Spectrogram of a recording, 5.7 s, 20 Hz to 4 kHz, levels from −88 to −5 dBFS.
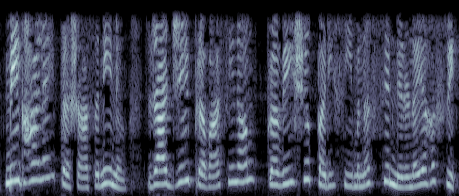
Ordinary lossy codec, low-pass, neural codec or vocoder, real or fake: none; 3.6 kHz; none; real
